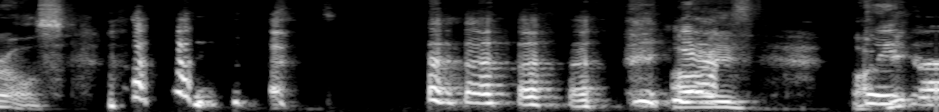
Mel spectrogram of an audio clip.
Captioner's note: laughing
